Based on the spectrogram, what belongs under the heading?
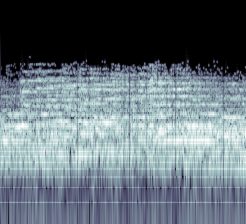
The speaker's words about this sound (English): Peal of muffled bells rings out over the rooftops.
